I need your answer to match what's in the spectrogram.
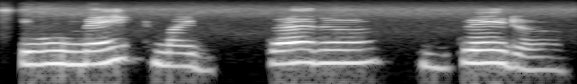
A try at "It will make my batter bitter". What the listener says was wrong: Now it's important that it's bitter, not better, because bitter is bad, but better is good. So bitter and better. remember with the I, it's bitter, and that's a flavor, bitter. It's a bad flavor.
